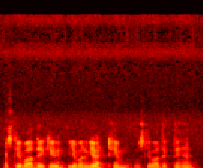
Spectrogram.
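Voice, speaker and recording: A man teaching a language lesson, slowly spelling out syllables and then repeating each whole word. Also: medium pitch, highs cut off, slight background noise. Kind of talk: spoken grammar lesson.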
